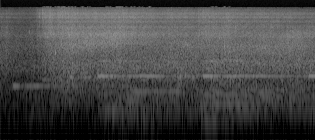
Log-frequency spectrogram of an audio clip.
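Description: Sea waves washing, a noise that swells up over the first second and then holds steady, under soft music of long held notes that come in about two seconds in.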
